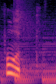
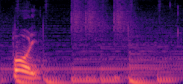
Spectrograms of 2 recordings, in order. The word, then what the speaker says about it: fútbol: recordar en general que la primera con el énfasis en la primera sílaba foot es más usada por argentinos y españoles en cambio en méxico se utiliza la que lleva el énfasis en la última sílaba paul pueden identificar la nacionalidad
